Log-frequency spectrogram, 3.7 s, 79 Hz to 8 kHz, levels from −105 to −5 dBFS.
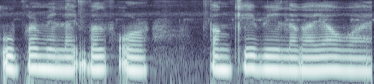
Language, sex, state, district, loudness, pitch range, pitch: Hindi, female, Arunachal Pradesh, Papum Pare, -16 LUFS, 170-180 Hz, 175 Hz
